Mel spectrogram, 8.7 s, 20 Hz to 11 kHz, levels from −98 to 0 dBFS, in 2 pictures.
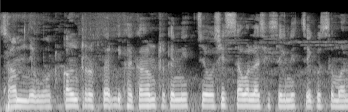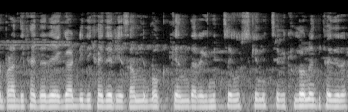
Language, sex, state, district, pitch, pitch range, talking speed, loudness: Hindi, male, Rajasthan, Bikaner, 140 Hz, 135-145 Hz, 250 wpm, -15 LUFS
